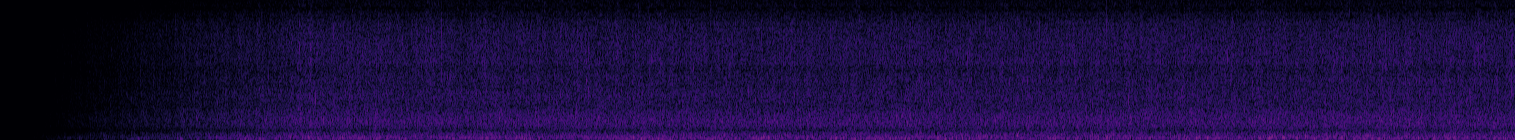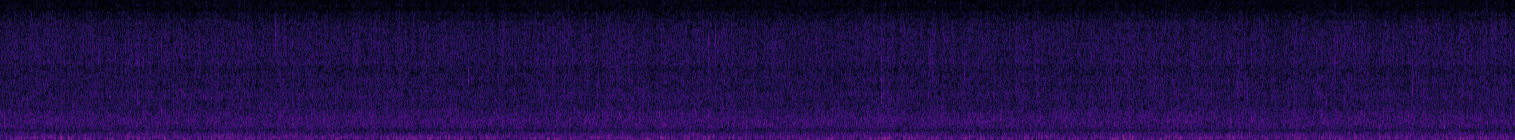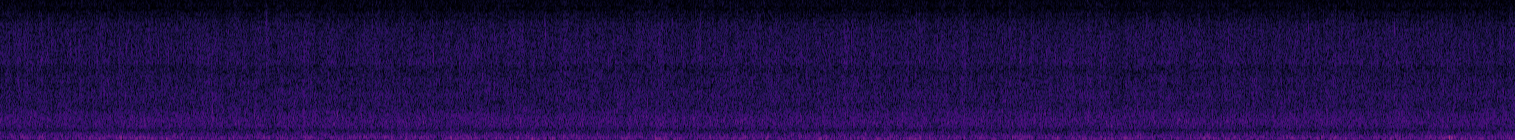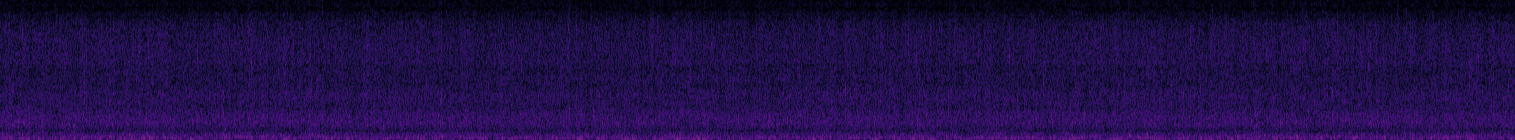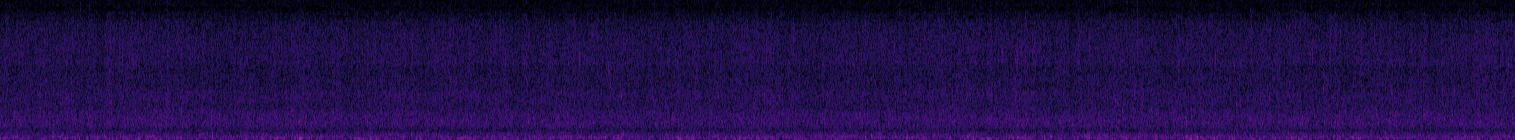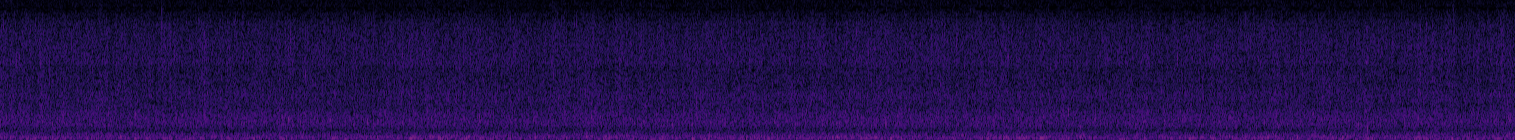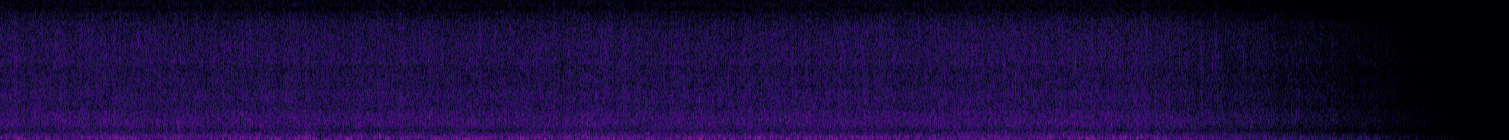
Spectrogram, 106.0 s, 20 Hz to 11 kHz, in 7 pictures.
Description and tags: HC Bridge Spaced Omni's
A stereo recording using a pair of spaced omni's positioned around 30cm from the waters surface by a boom from the bridge. The mics were positioned centre of a concrete pillar with a different exit of the bridge to left and right giving good separation of water flow.
bridge, field-recording, river, valley, water, yorkshire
